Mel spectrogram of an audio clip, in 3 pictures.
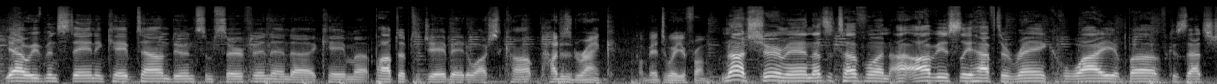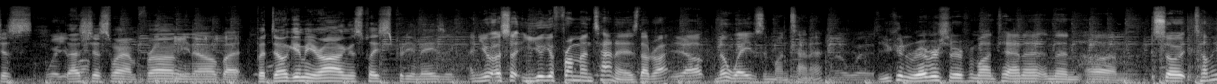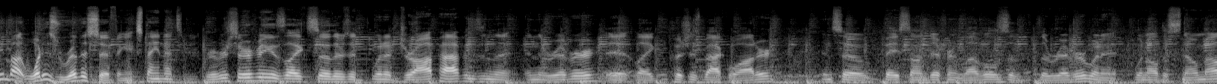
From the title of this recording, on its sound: Live At The J Bay Open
